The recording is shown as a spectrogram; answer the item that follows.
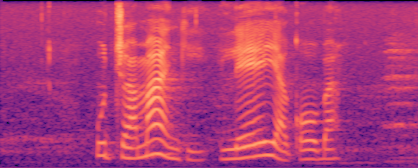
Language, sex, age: Xhosa, female, 18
